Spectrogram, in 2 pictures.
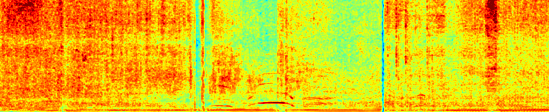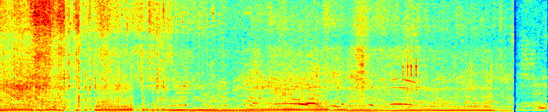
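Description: Rally car engines revving hard on a gravel stage, the pitch climbing and dropping again and again as the cars shift through the gears. First a Mitsubishi Lancer Evolution, then a Subaru Impreza.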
